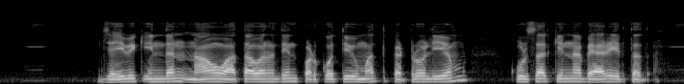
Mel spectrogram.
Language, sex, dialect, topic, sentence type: Kannada, male, Northeastern, agriculture, statement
